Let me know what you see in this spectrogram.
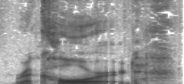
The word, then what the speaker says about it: record: Yeah, the same spelling, hmm. But hmm. it's pronounced record.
